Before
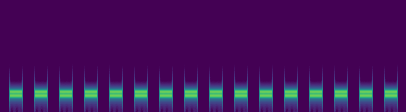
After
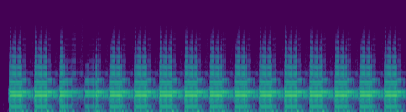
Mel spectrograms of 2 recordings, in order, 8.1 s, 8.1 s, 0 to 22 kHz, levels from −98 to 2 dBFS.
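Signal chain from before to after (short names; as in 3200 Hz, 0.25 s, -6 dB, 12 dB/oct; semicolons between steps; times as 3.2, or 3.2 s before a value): bin magnitudes rounded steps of 15 dB; tilt -3.5 dB/oct; speakerphone echo 80 ms, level -27 dB; reverb RT60 0.30 s, pre-delay 80 ms, DRR 19.5 dB; compressor 1.5:1, threshold -28 dBFS, peak gain reduction 5 dB; 1.29–1.92 bell 510 Hz -13.5 dB 0.97 oct; tremolo saw up 9.6 Hz, depth 70%; tube stage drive 29 dB, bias 0.65; sustainer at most 63 dB/s; gain +4.5 dB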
